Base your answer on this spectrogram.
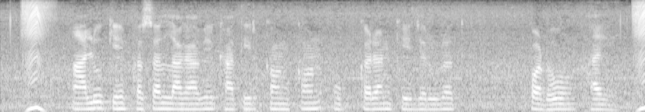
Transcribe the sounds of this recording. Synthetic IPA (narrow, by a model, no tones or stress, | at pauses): aːlukepʰəsəlːəɡaːwekʰaːt̪ɪɾkɔːnkɔːnʊpkəɾənked͡ʒəɾuːɾət̪ | pəɽ̤ohɛ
